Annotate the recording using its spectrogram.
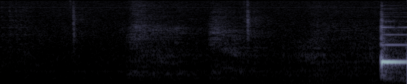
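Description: Near silence with a few faint rustles, then near the end a piano chord is struck sharply and rings on, opening a live jazz number.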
